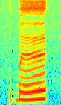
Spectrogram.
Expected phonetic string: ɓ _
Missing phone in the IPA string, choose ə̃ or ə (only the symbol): ə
